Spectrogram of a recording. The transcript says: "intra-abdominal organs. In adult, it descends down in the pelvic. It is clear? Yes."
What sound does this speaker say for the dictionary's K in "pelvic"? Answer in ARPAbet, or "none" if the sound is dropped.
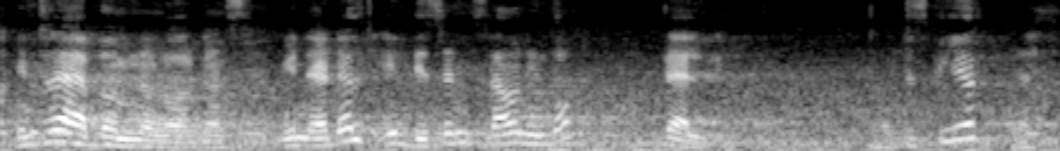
none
